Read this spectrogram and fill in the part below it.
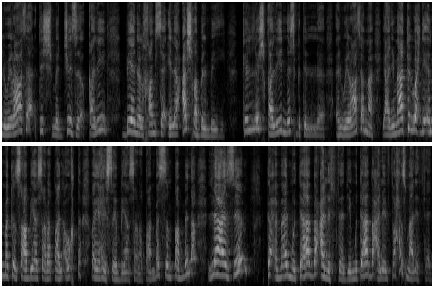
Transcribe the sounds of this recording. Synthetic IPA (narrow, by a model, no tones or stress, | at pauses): ɪlwɪɾɑːθat̪ɪʃmald͡ʒʊzʔqaliːl | beːnɪlxamsaʔɪlaʕaʃɣabɪlmɪjːe | kʊlːɪʃqaliːlnɪsba | ɪlwɪɾɑːθamajaʕnimakɪlːwaħd̪iʔɪmːakɪnsˤɑːɾˤbiːhaʃɑɾˤɑt̪ˤɑːnʔawɪxt̪aɣajːaħjsˤiːɾbiːhasɑɾˤɑt̪ˤɑːnbasːnt̪ˤɑmːɪnalaːzɪm | t̪ɪʕmalmʊt̪aːbaʕalɪθːad̪imʊt̪aːbaʕalɪlfɑħsˤmaliθːad̪i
